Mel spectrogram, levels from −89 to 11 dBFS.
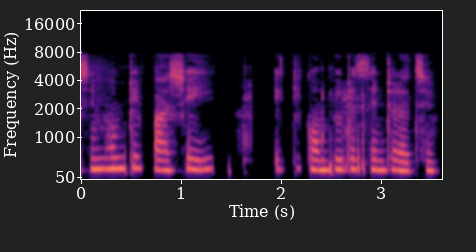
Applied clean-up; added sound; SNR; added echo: none; none; none; none.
